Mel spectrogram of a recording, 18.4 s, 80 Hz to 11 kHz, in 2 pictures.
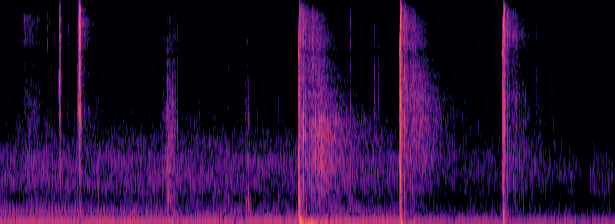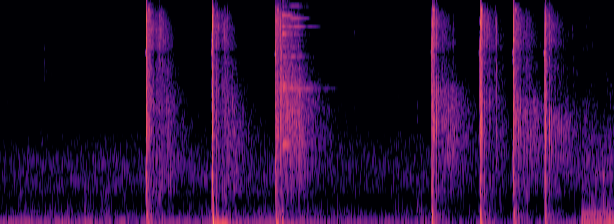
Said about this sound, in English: test firing 3D printed suppressor. This is PLA plastic.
